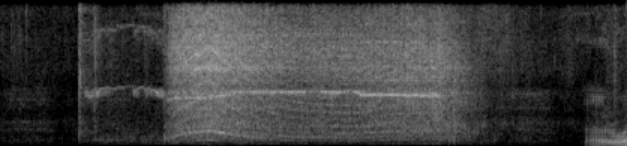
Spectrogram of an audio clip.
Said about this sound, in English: we'll demonstrate how well this thing drills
